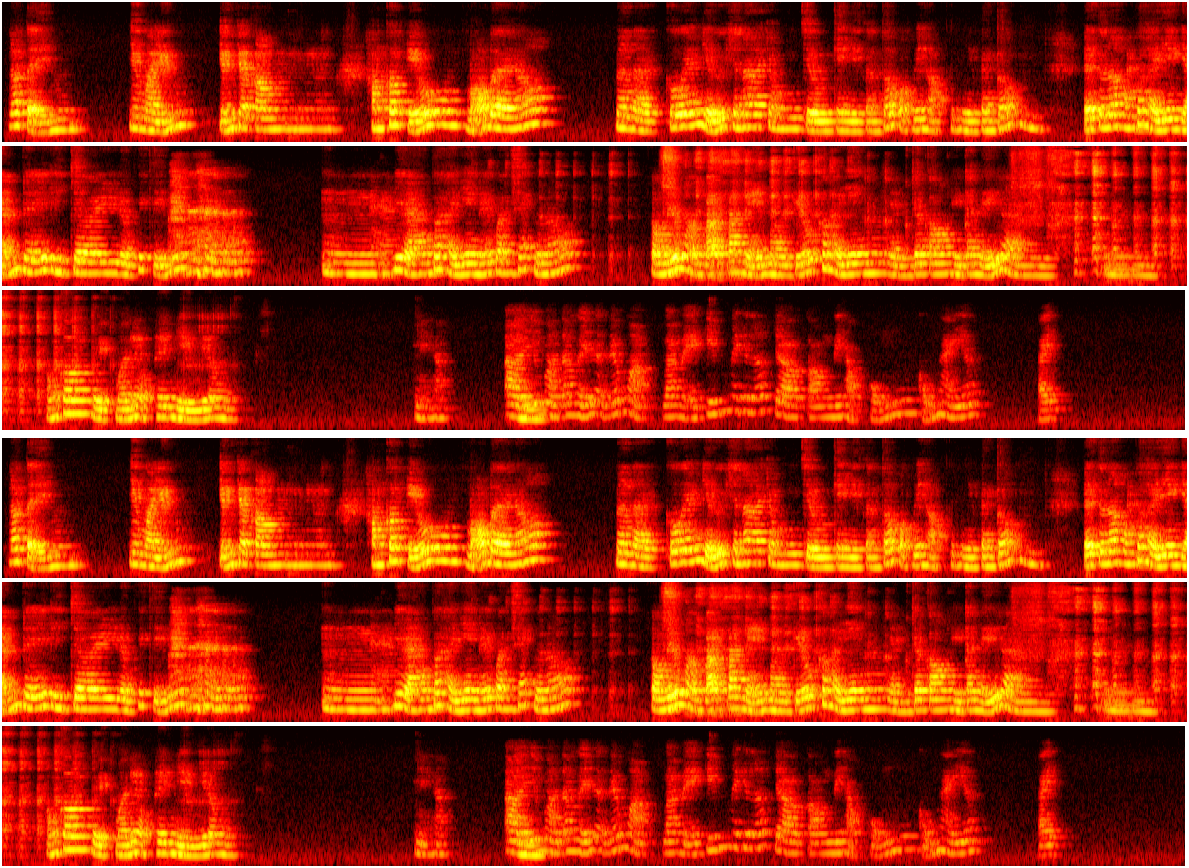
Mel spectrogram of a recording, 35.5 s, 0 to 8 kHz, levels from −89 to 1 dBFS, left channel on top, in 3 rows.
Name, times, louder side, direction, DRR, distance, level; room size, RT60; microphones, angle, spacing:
voice 1, 0.1-0.7 1.3-1.8 2.2-5.4 6.1-13.7 15.0-17.6 18.3-22.3 22.8-23.4 24.1-26.0 28.8-29.1, equal, 5° right, -6 dB, 1.7 m, -25 dB
voice 2, 13.5-14.3 15.5-15.8 27.8-28.1 28.7-33.4 34.1-34.2, equal, 30° left, -4 dB, 6.6 m, -35 dB
sound 1, 15.6-15.7 16.0-16.2 16.5-18.1 18.4-21.5 21.9-25.0 25.5-26.0, left 2 dB, 80° left, 3.2 m, -39 dB
11.0 x 8.8 x 3.2 m, 0.33 s
head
